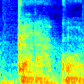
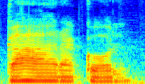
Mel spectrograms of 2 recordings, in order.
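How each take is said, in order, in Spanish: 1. El acento cae en la última sílaba. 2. El acento cae antes de la última sílaba. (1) "Nosotros decimos caracol" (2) "Nosotros no decimos caracol"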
